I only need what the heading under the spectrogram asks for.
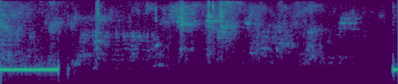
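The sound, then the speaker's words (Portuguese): Telephone busy signal on a line: a steady single-pitched tone sounds for under a second at the start, then faint muffled rustling and noise fill the gap before the same tone briefly returns at the end. “Alô? Oxe. O número está ocupado.”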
